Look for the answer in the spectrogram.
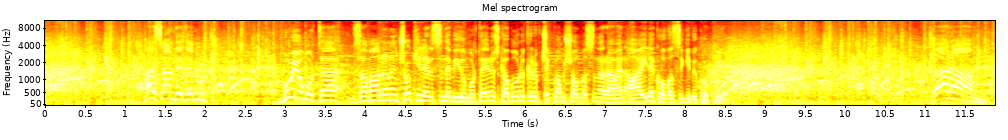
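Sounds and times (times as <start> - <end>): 
canned applause sound effect: 0.0 - 4.1, 8.4 - 11.8
laughter: 0.6 - 3.8, 8.2 - 11.8
speech: 1.2 - 2.2, 2.9 - 8.9, 11.1 - 11.8.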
